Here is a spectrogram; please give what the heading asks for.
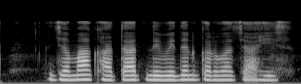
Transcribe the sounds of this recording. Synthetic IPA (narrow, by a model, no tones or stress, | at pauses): d͡ʒəmakʰat̪at̪niʋed̪ənkəɾʋat͡ʃa̰ːɦiʃ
